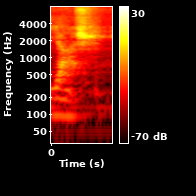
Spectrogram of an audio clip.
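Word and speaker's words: Iași: right next to yash i think you pronounce it yash in the eyes bit silent or muted all right oh we're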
